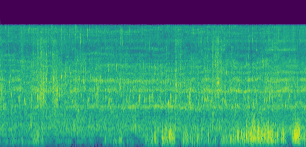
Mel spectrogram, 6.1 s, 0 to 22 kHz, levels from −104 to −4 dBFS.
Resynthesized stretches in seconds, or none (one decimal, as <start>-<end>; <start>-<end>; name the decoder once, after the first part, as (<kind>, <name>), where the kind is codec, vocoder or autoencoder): 5.5-6.1 (vocoder, Vocos)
